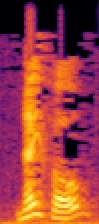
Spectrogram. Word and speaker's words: nepho: And we have the Greek word nepho, N-E-P-H-O. That's a eta there, long E.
